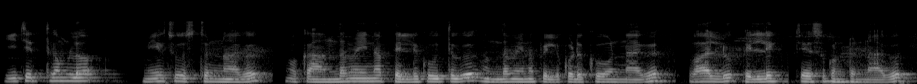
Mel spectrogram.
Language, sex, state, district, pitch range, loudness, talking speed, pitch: Telugu, male, Andhra Pradesh, Visakhapatnam, 125-150 Hz, -32 LUFS, 90 wpm, 135 Hz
